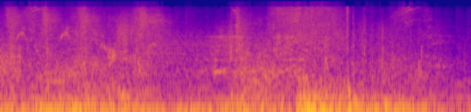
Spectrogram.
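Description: A Bombarda blasting spell from Hogwarts Legacy detonates in a deep, booming explosion with a crashing burst, following a fight sequence and rumbling on briefly, with a spoken voice nearby.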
